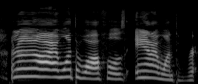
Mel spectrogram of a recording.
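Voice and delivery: fast, loud mock demand; mock whiny order. Friend voiced mocking an indecisive order, fast and loud. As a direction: rattle off the order like a greedy diner.

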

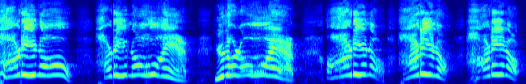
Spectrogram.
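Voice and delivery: put-on very high, loud, Indian-accented indignation; hammed-up high yelling. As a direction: imitate an outraged big shot, repeating himself. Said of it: "raising his voice a lot".

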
